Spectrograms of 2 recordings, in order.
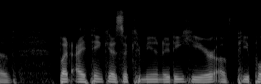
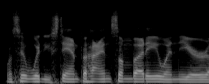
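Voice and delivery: normal talking voice

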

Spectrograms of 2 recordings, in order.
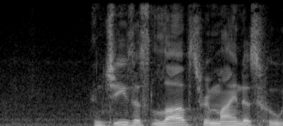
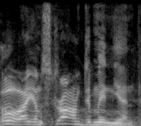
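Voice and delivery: mock strongman; 4 semitones higher than usual. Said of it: "that's not like".

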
